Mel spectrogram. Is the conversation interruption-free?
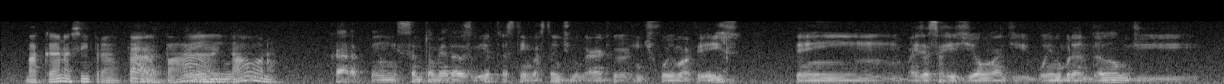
No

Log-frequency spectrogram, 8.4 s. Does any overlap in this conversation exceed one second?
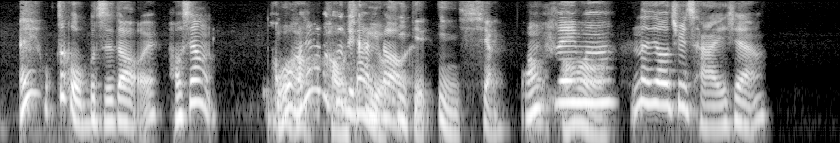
Yes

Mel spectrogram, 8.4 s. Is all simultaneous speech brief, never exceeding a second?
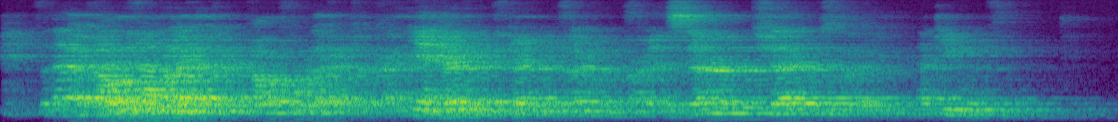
No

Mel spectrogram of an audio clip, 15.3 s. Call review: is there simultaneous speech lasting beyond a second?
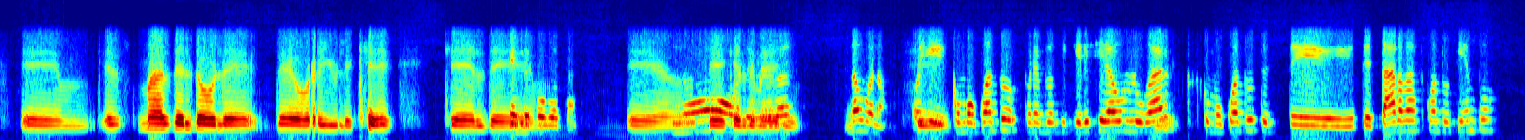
Yes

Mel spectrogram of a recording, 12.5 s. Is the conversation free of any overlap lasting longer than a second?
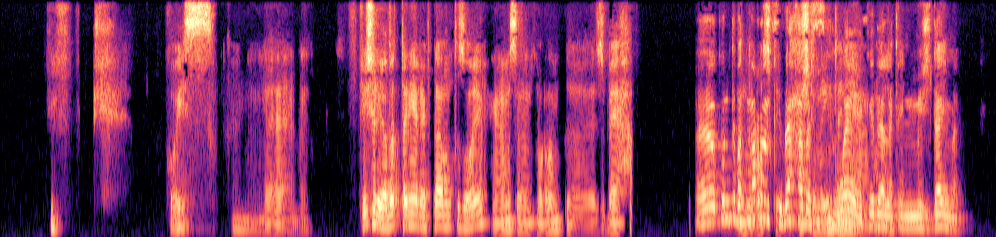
No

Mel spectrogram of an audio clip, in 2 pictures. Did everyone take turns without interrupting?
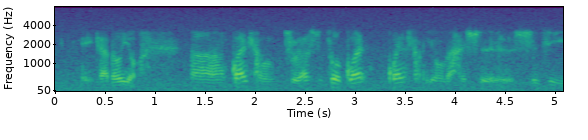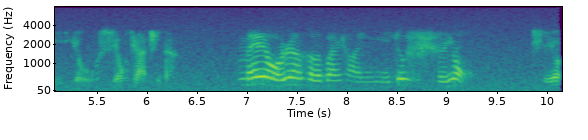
Yes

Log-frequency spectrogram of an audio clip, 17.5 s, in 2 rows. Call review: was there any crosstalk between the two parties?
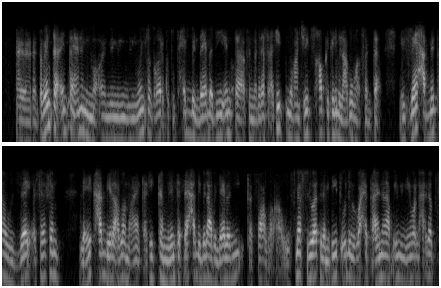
No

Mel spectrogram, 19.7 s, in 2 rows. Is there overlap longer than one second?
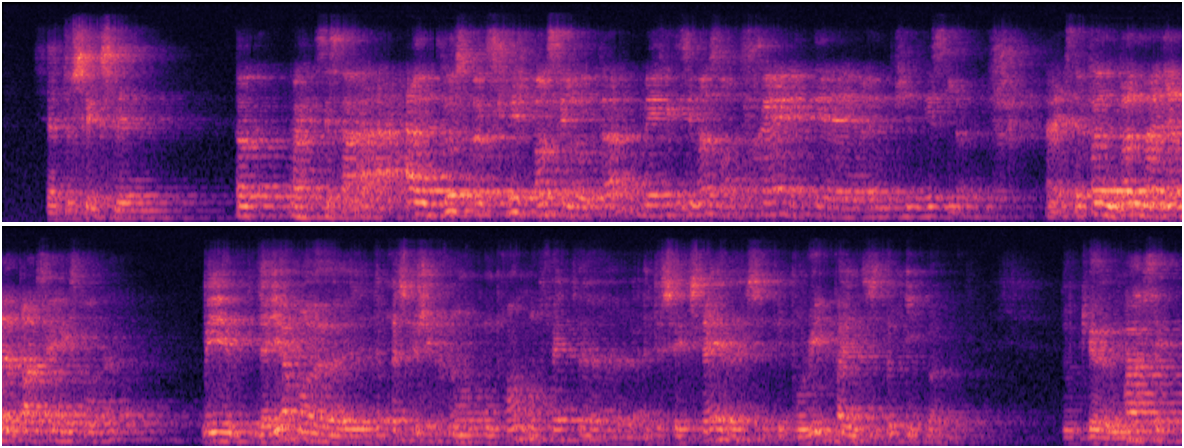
No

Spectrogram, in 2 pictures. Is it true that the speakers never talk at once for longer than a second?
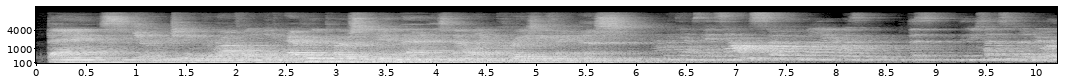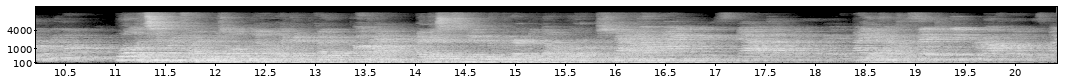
Yes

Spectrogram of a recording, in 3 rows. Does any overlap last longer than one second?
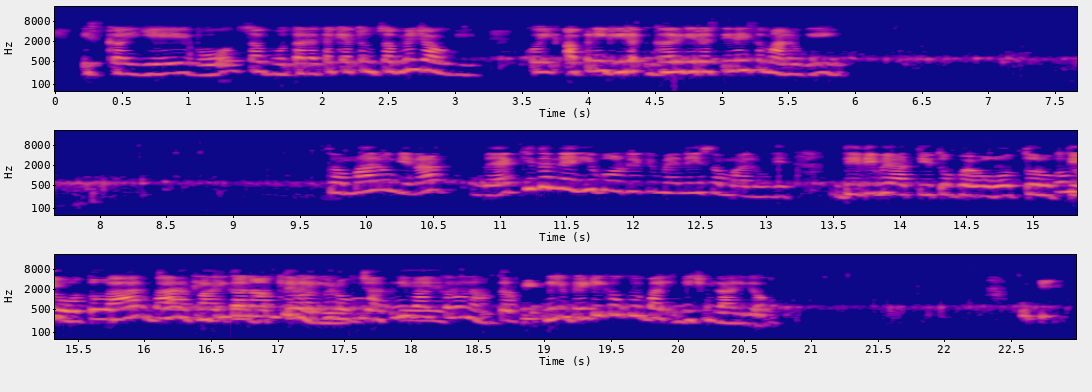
Yes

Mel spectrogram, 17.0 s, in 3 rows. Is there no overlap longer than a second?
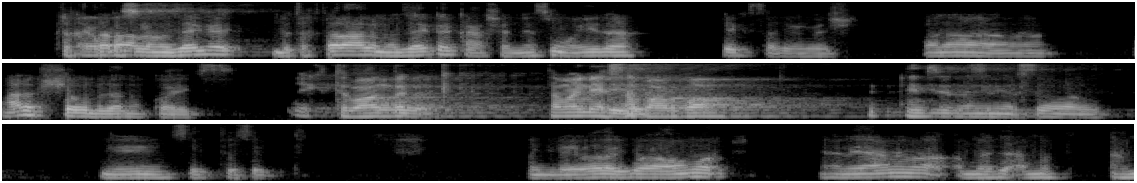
Yes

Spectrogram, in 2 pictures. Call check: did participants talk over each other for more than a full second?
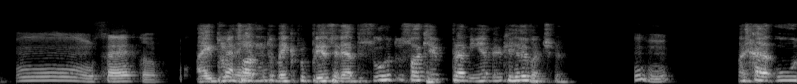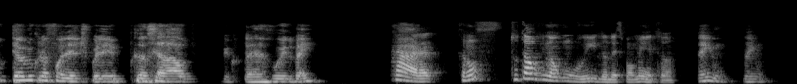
No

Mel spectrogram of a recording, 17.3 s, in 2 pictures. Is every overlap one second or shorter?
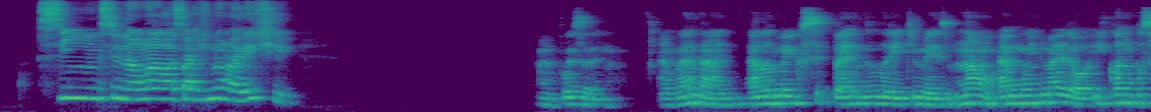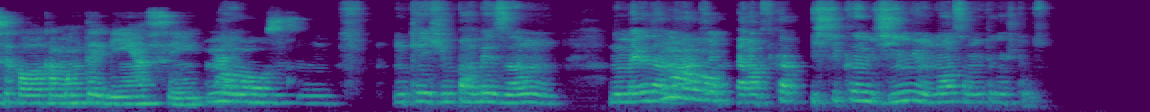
Yes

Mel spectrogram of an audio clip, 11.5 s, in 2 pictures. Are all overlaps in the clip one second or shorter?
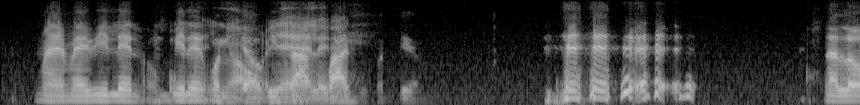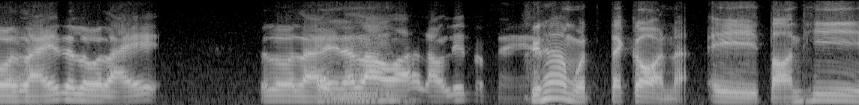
No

